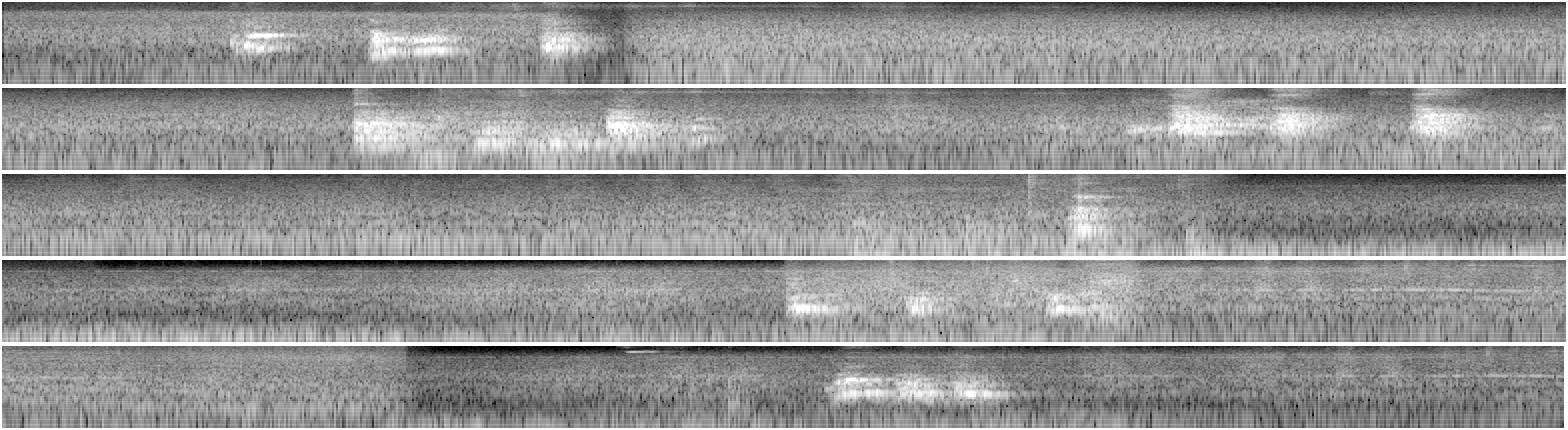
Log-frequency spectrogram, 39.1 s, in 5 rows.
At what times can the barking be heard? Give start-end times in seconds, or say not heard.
1.1-2.9, 9.6-11.4, 13.4-15.2, 19.9-21.8, 27.4-29.1, 34.4-36.3.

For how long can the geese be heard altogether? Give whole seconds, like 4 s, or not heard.
not heard.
